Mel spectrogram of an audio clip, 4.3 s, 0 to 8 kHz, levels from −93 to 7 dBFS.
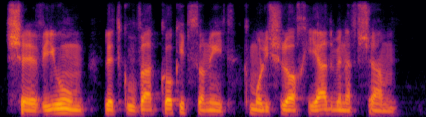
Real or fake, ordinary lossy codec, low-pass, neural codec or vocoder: real; Opus, 32 kbps; 7.2 kHz; none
